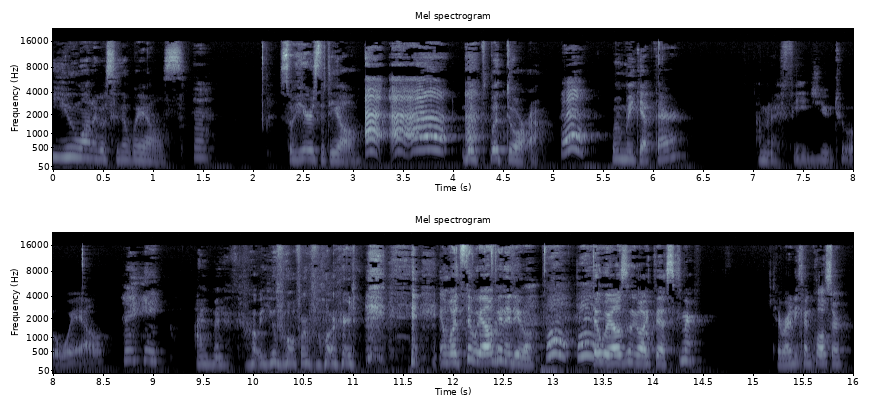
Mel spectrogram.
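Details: Adult speaking playfully to a child; ordinary speech.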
